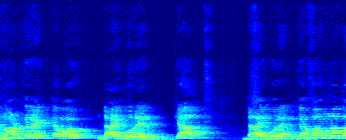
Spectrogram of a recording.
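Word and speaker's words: diborane: हम बोलते हैं उसको डाइबोरेन। क्या? डाइबोरेन। बहुत फर्क है इसमें। इसकी स्पेलिंग होती है BORON और इसकी होती है BORAN। डाइबोरेन पढ़ते हैं इसको पढ़ते हैं बोरॉन।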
